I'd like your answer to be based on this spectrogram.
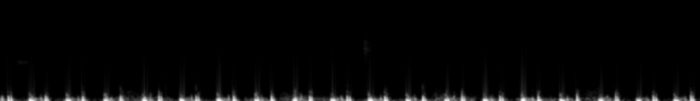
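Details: Heartbeat recorded while running in a bathroom: a rapid heartbeat during exercise.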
